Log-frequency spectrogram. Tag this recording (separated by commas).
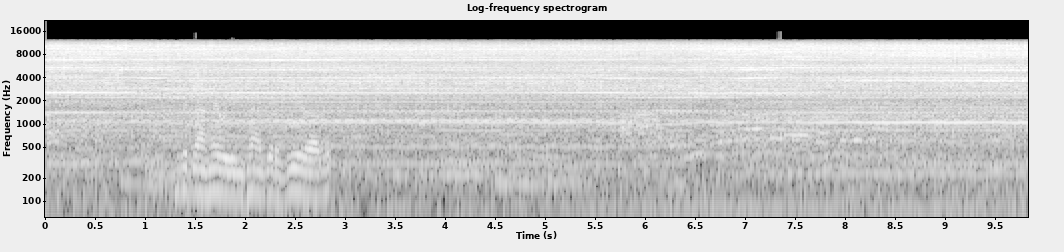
Drill, Speech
